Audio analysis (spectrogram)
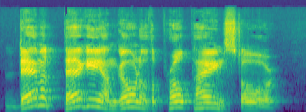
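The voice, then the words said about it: Impression of cartoon character Hank Hill. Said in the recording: “Hank Hill, I do, like, very good.”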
